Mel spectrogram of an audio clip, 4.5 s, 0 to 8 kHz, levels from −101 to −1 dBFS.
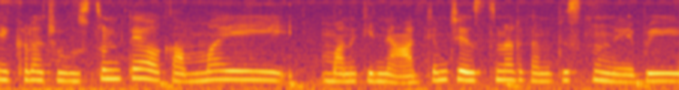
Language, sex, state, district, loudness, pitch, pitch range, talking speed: Telugu, female, Andhra Pradesh, Visakhapatnam, -16 LUFS, 230 Hz, 215-245 Hz, 130 wpm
